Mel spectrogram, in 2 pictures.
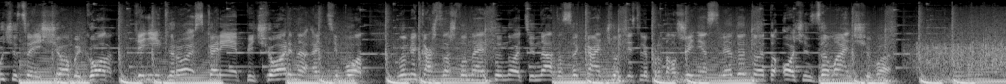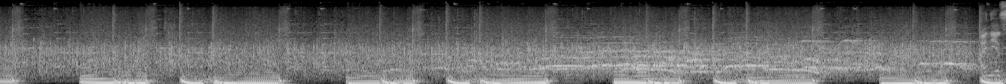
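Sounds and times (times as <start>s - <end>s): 
speech: 0.0s - 9.4s
loud music with deep pulsing bass chords: 0.1s - 13.0s, 13.6s - 20.1s
audience applauding: 9.1s - 20.1s.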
